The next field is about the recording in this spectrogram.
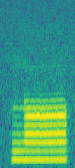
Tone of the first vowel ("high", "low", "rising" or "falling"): high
